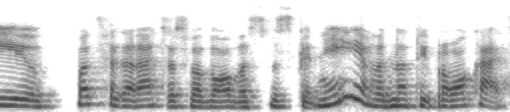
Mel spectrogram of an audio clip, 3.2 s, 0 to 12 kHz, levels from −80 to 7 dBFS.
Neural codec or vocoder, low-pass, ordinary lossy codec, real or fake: codec, 16 kHz, 2 kbps, FunCodec, trained on LibriTTS, 25 frames a second; 7.2 kHz; Opus, 24 kbps; fake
